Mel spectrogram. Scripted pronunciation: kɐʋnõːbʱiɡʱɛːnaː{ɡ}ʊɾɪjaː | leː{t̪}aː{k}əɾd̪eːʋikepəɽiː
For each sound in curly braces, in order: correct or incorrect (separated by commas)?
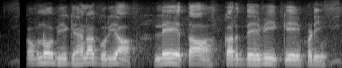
correct, correct, correct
